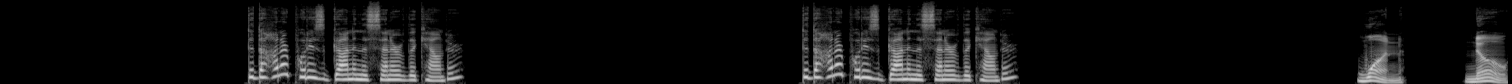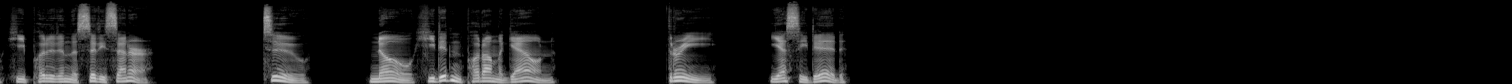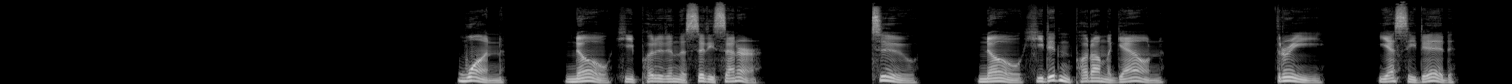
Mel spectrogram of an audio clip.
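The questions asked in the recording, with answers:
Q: Did the hunter put his gun in the center of the counter?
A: 3: Yes, he did.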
